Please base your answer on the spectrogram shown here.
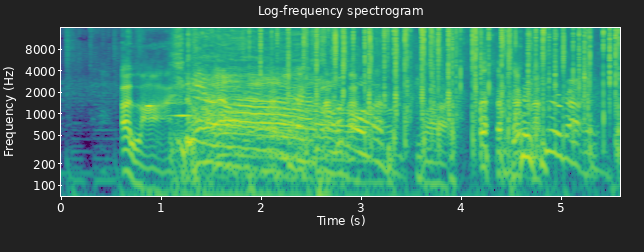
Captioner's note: group cheering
